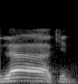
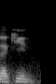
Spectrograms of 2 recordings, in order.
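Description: First: The first vowel is held long. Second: The first vowel is cut short. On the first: The speaker calls it right. "Tu dis lakin" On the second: The speaker calls it wrong. "tu ne dis pas lakin"

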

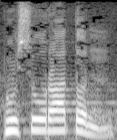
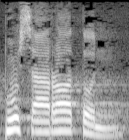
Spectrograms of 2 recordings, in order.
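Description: First: An u vowel follows the second consonant. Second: An a vowel follows the second consonant. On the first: "pertama harokat idba" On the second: "Yang kedua harokat fathah"

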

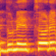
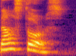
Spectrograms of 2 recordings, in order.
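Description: First: The name is pronounced with Andalusian Spanish sounds. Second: The name is pronounced with English sounds. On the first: The speaker calls it wrong. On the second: The speaker calls it right.

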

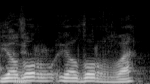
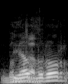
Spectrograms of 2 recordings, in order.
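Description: First: The r is doubled and ends with an a. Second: The two r sounds are separated, ending silent. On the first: "مع الفتح" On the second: "هذا فك الإدغام مع الجزم"

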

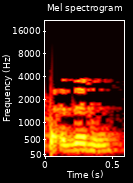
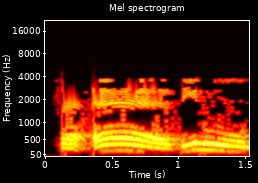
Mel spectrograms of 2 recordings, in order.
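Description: First: The vowel after the hamza is short, no lengthening. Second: The vowel after the hamza is long, dhal with i. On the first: "والباقون طبعا" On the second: "بالمد بعد الهمز ثم كسر الزي"

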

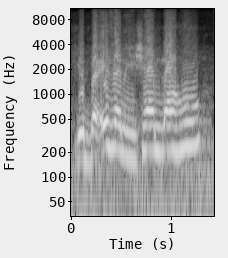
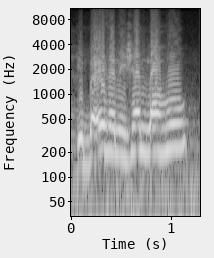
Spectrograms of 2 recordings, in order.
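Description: The two takes are said the same way.

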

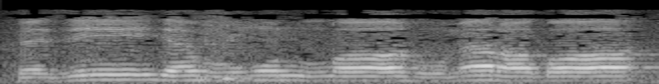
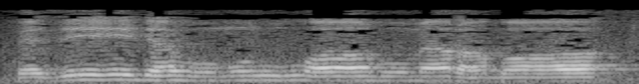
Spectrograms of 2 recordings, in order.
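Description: Both takes have the same delivery.

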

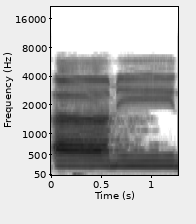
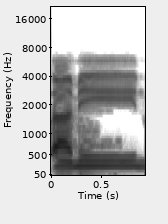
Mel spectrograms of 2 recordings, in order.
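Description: First: The first vowel is drawn out long. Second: The first vowel is short. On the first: "قيل بأن تمد الهمزة يقول آمين مثلا" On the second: "بأن تمد الياء فقط آمين مثلا"

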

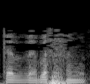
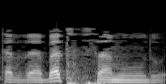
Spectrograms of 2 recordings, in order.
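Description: First: The t sound merges into the following s. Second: The t sound is released clearly before the s. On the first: "ada yang membaca dengan mengidgham kadzabat samud" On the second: "Kalau kita membaca idhar"

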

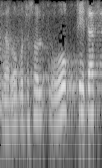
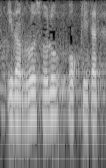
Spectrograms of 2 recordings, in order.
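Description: First: The last word begins with a w sound. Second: The last word begins with a glottal stop. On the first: This is the reading of one particular reciter. "هذه قراءة أبي عمرو" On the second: This is the reading of most reciters. "قراءة جمهور القراء"

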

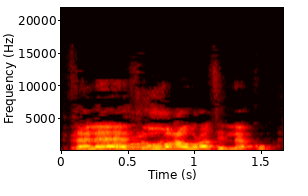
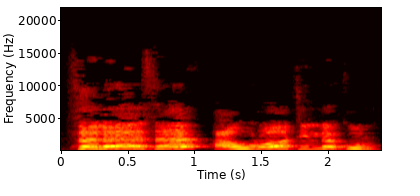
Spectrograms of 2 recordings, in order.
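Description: First: The first word ends in a short 'u' vowel. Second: The first word ends in a short 'a' vowel. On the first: The word is in the nominative case. "البدء بثلاث مرفوعه كده" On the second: The word is in the accusative case. "بالنصب"

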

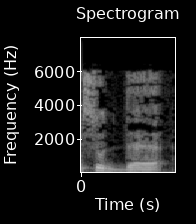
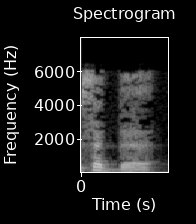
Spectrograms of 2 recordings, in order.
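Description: First: The first vowel is a 'u' sound. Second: The first vowel is an 'a' sound.

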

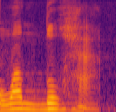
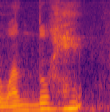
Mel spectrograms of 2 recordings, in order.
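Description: First: The final vowel is an open a sound. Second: The final vowel is shifted toward an e sound. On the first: "ada yang pakai A" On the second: "ada yang pakai E"

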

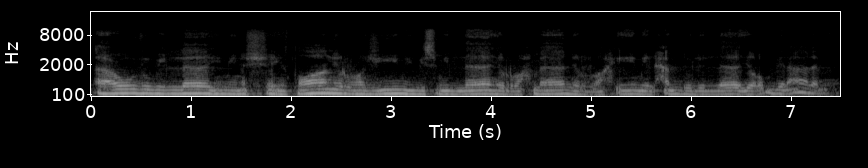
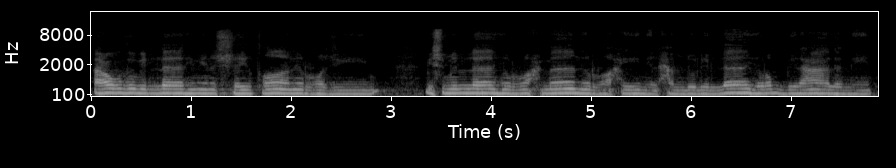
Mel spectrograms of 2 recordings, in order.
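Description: First: All three phrases run together without pausing. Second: Pause after the first phrase; the rest joined. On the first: "فتصل الكل" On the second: "وتقف على التعوذ وتصل بسم الله"

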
